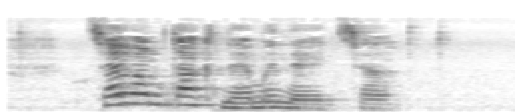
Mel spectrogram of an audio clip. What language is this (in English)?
Ukrainian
